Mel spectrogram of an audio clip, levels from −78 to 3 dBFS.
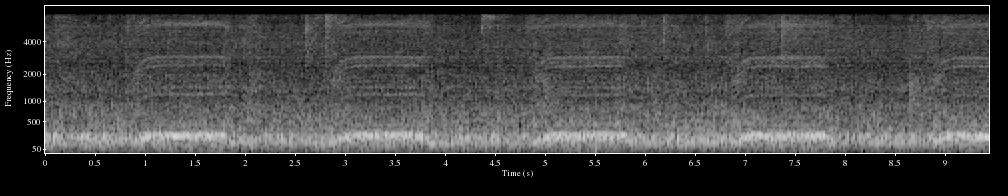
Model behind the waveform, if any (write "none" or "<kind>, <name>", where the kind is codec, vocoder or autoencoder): vocoder, HiFi-GAN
